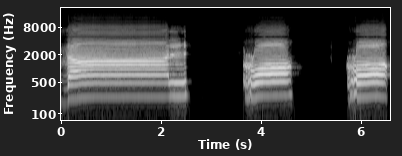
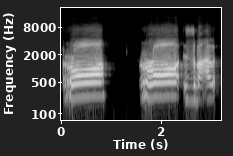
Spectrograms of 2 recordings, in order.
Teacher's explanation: र कहां से अदा हो रहा है मसूड़ों से दांतों के मसूड़ों से अदा हो रहा जुबान की पुष्ट नोक से थोड़ा सा जो आगे वाला हिस्सा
